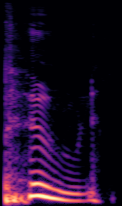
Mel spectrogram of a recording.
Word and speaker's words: Poon: Her last name is what? – Poon. P-O-O-N.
